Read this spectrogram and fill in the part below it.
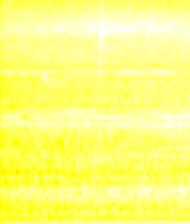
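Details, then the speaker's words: Newtry water-driven doser adding calcium nitrate in a fertigation system: a steady pump hum with a faint repeating click, which is the doser pumping normally. "You can hear it working. The clicking sound is the doser. It's pumping. It's a water driven pump."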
